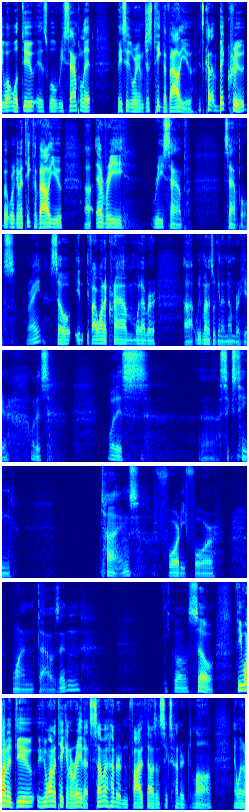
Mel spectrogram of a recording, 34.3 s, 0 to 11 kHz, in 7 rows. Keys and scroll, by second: 22.1-23.0 typing.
